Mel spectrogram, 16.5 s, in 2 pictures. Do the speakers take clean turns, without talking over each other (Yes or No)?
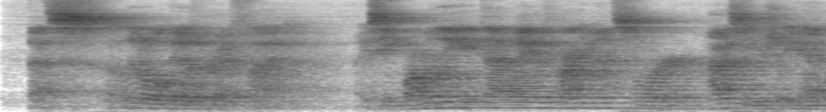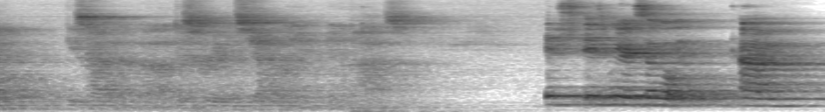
Yes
